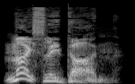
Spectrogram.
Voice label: Nord male nice play

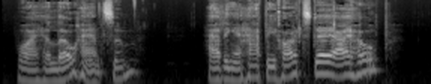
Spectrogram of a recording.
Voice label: Holiday Hello High Elf Female; Unused

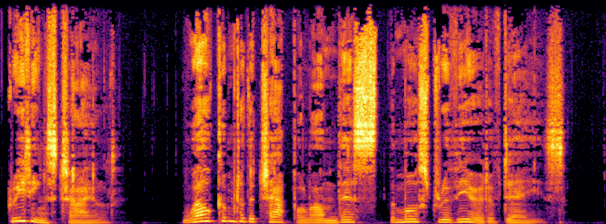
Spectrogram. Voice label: Holiday Greeting High Elf Female; Unused

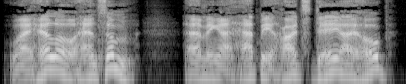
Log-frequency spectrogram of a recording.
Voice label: Unused Holiday Hello Nord Male

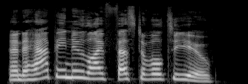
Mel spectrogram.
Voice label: Greeting Nord Female; Unused Holiday New Life

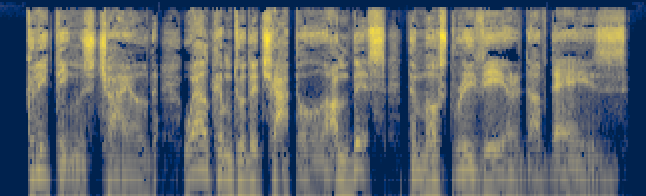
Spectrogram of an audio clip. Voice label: Holiday Greeting Male; Unused Holiday; Argonian

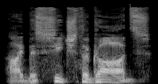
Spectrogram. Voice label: male implore; Breton

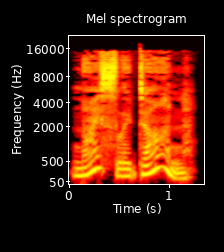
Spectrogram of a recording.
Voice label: Breton female nice play

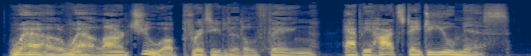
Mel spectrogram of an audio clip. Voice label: Holiday Hello Argonian Female; Unused

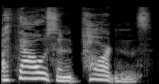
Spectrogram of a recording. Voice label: female sorry; Redguard

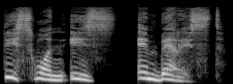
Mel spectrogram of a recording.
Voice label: Khajiit female "oops"

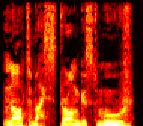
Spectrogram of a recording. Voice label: Altmer male oops

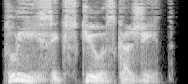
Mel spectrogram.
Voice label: Khajiit male sorry

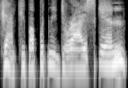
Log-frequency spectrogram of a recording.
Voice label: argonian recruit female attack

